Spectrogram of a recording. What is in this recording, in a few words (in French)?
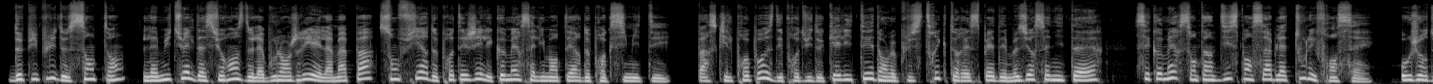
Spot radio coronavirus avec musique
